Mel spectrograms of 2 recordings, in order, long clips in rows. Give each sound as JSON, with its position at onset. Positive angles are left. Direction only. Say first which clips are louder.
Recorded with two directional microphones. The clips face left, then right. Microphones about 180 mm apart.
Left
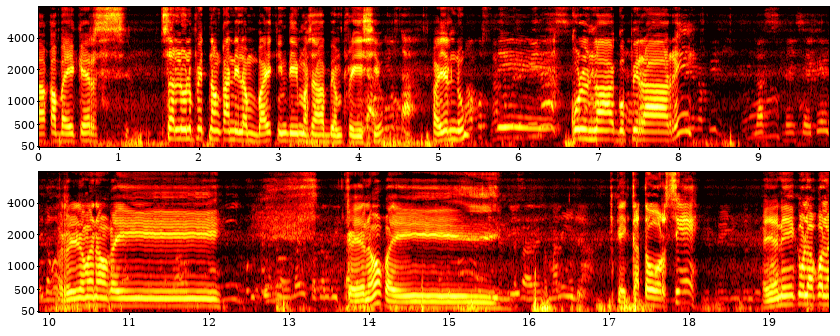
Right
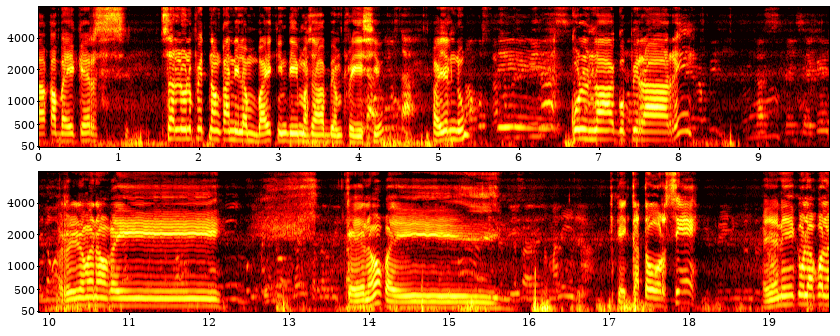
{"t": 0.0, "sound": "a man's voice", "louder": "left 1 dB", "side_deg": -5}
{"t": 6.7, "sound": "speech", "louder": "even", "side_deg": -10}
{"t": 10.1, "sound": "a man's voice", "louder": "left 1 dB", "side_deg": -5}
{"t": 12.5, "sound": "snake", "louder": "left 4 dB", "side_deg": -10}
{"t": 13.7, "sound": "a man's voice", "louder": "even", "side_deg": -10}
{"t": 17.0, "sound": "a man's voice", "louder": "left 1 dB", "side_deg": -5}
